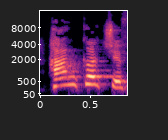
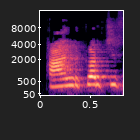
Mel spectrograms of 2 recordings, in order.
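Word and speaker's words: handkerchief: हैंकरचिफ, इसकी स्पेलिंग में भी बहुत गलती होती है, स्पेलिंग है तुम्हारे सिलेबस में। हैंकरचिफ का देखो क्या हो गया, हैंकरचिफ्स। हैंडकरचिफ नहीं पढ़ते ना, हैंकरचिफ, डी साइलेंट रह जाता है।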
